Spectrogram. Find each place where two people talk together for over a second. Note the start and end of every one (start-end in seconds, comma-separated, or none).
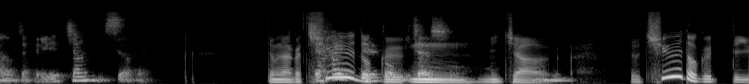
3.1-4.7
